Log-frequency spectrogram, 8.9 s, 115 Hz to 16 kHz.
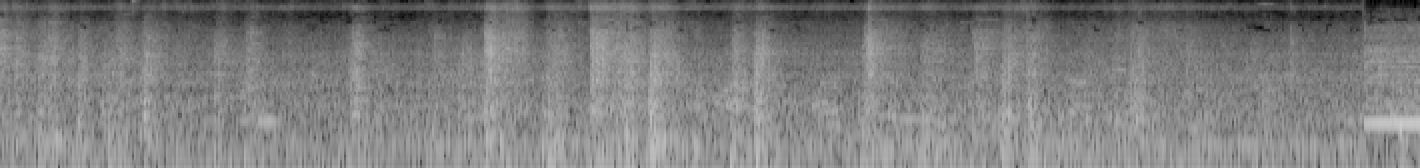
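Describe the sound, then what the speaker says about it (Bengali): The 12369 Kumbh Express pulls away from a station near Lucknow, with steady clattering of wheels and a loud continuous rumble heard from inside the train, and voices talking faintly. "বলতে বলতেই ট্রেন ছেড়ে দিয়েছে, সিগন্যাল হয়েছে"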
